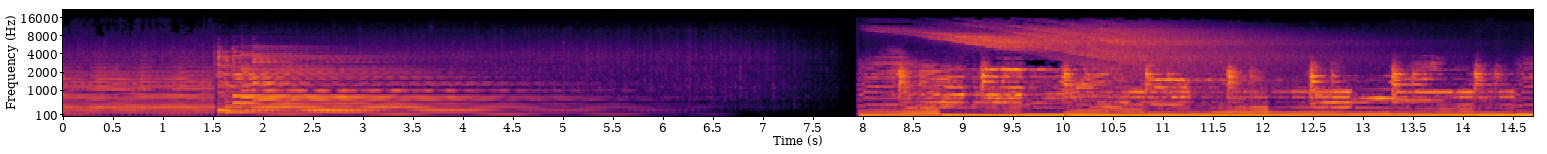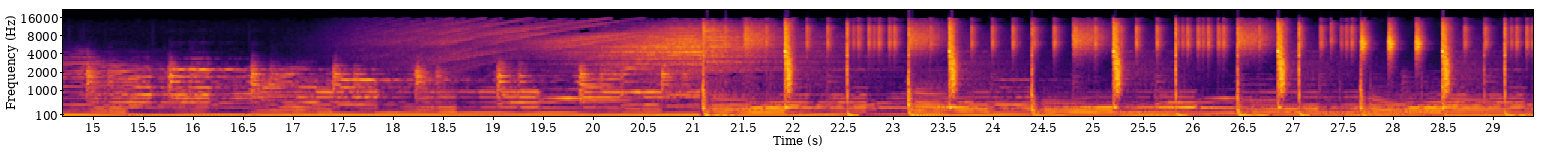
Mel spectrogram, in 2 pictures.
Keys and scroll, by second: 0.6 ctrl+j, 1.0 ctrl+t, 5.3 ctrl+j, 5.5 ctrl+t, 11.6 ctrl+e, 14.5 ctrl+j, 20.9 ctrl+t.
